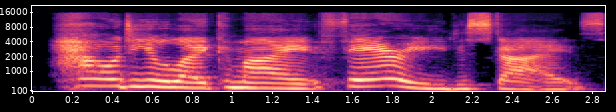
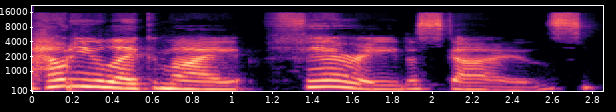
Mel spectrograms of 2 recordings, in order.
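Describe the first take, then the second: First: It is said in a high-pitched voice. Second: It is said in a normal voice.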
